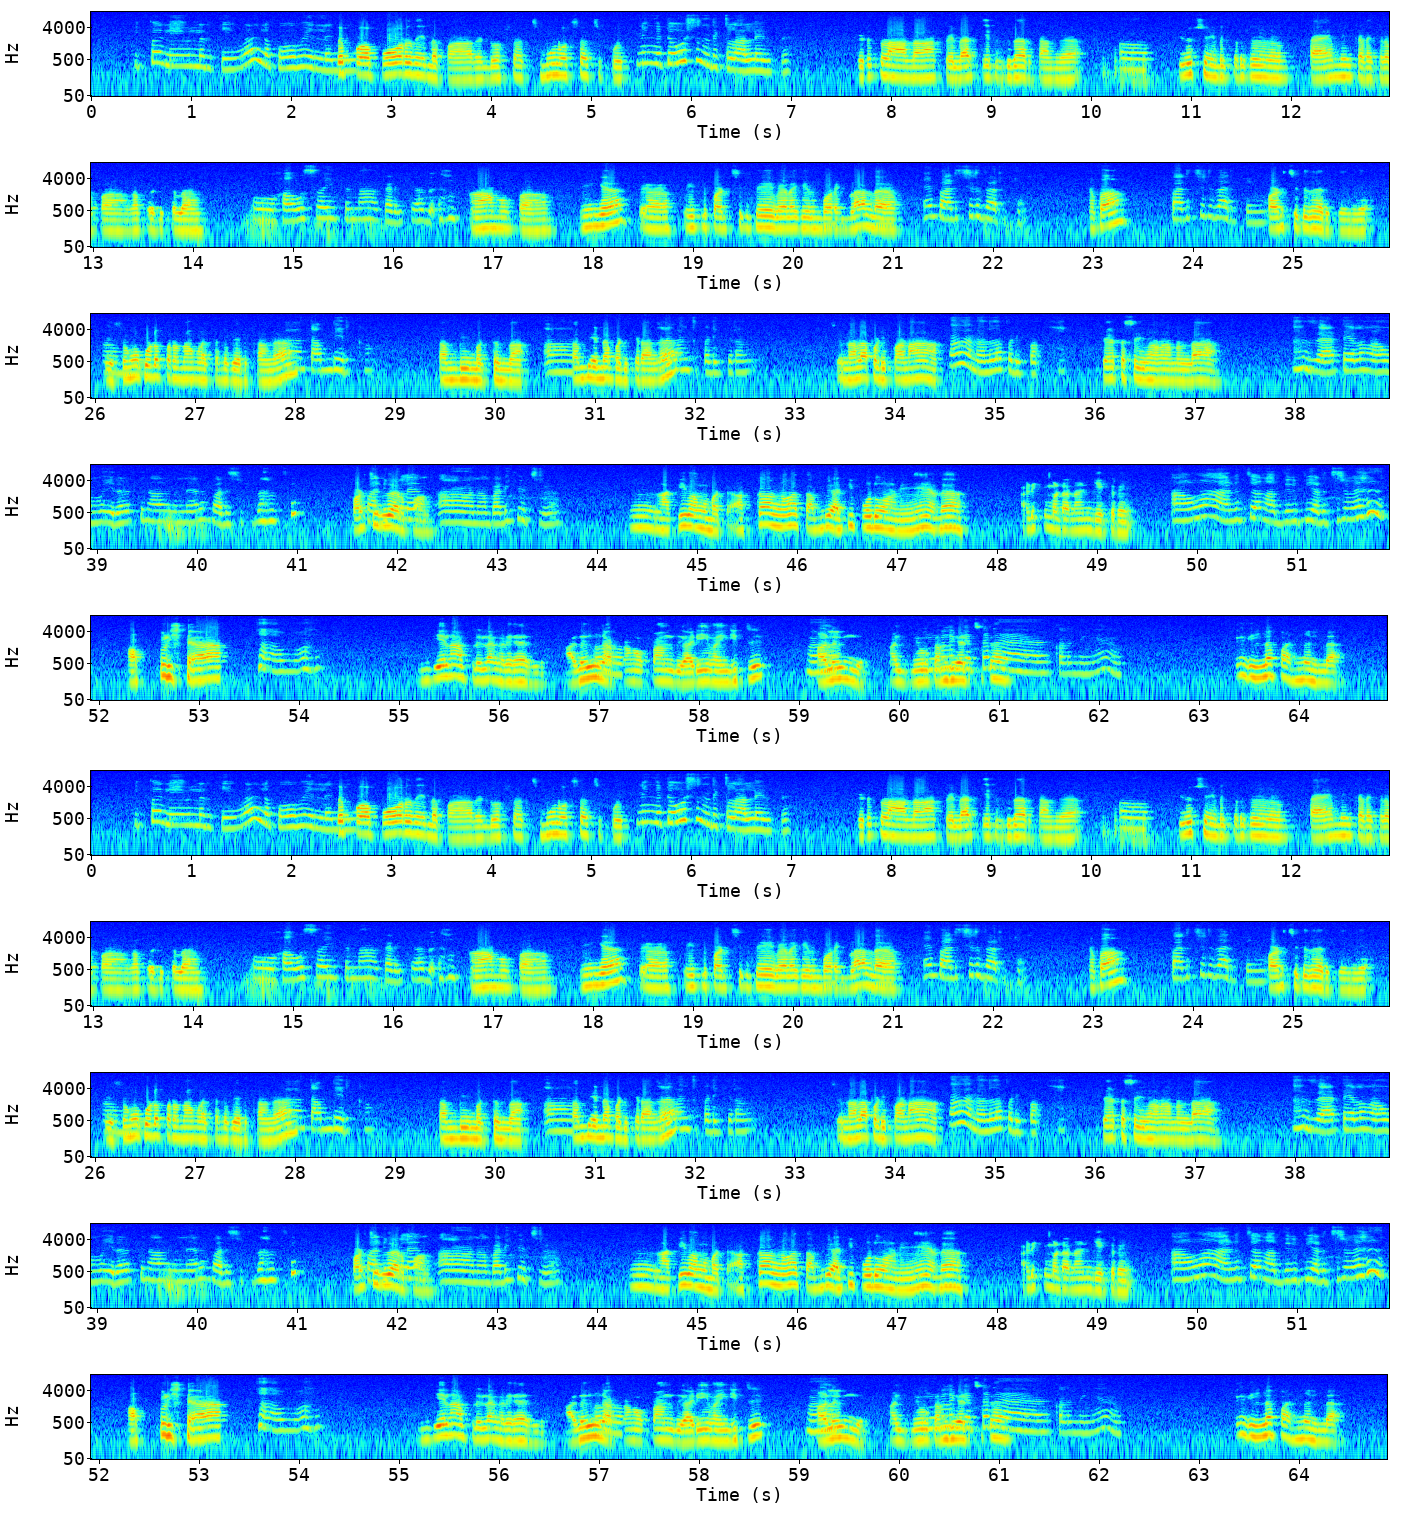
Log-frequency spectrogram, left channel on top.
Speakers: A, on the right; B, on the left.
A: இப்ப லீவ்ல இருக்கீங்ளா இல்ல போகவே இல்ல
B: இல்லப்ப
A: நீங்க
B: போறதே இல்லப்பா ரெண்டு வருஷ ஆச்சு மூணு வருஷ ஆச்சு
A: நீங்க டூஷன் எடுக்கலா நல்ல இருக்கு
B: எடுக்கலாலா இப்ப எல்லாரு கேட்டுட்டுதா இருக்காங்க
A: ஓ
B: <inaudible> எடுக்கறக்கு டைமிங் கெடைக்கிலப்பா அதாப்ப எடுக்கல
A: ஓ ஹவுஸ் ஒய்ஃப்ன்னா கடைக்காது
B: ஆமாப்பா நீங்க ஆ வீட்ல படிச்சக்கிட்டு வேலைக்கு எதுவு போறீங்களா இல்ல
A: ஏ படிச்சுட்டுதா இருக்கே
B: எப்பா
A: படிச்சுட்டுதா இருக்கேங்க
B: படிச்சுட்டுதா இருக்கீங்க சஎஸ்
A: ஆமா
B: உங்க கூட பிறந்தவங்க எத்தன பேர் இருக்காங்க
A: ஆ தம்பி இருக்கா
B: தம்பி மட்டு தா
A: ஆ
B: தம்பி என்ன படிக் <unintelligible>
A: லெவன்த் படிக்கிறான்
B: நல்லா படிப்பானா
A: ஆ நல்லா படிப்பான்
B: சேட்ட செய்வாணா நல்லா
A: சேட்டைய எல்லா ஆகமோ இருவத்தி நாலு மண் நேர படிச்சுட்டு தா இருப்பொ
B: படிச்சுட்டுதா
A: படிக்கலன்
B: இருப்பா
A: ஆ நா படிக்க வச்சிருவே
B: ம் அடி வாங்க மாட்ட அக்காங்கல்லா தம்பி அடி போடுவானே அதா அடிக்க மாட்டானான்னு கேக்குறே
A: அவ அடிச்சா நா திருப்பி அடிச்சிருவே
B: அப்புடியா
A: ஆமா
B: இங்கயெல்லா அப்டியஎல்லா கிடையாது அலுவுங்க
A: ஓ
B: அக்காவு ஒக்காந்து அடிய வாங்கிட்டு
A: ஆ
B: அழுங்க ஐயோ
A: உங்களுக்கு
B: தம்பி அடிச்சிட்டா
A: எத்தன கொழந்தைங்க
B: இல்லப இன்னு இல்லைபண்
